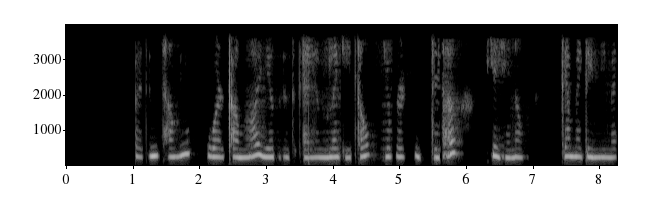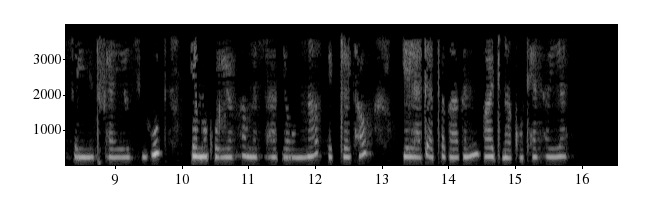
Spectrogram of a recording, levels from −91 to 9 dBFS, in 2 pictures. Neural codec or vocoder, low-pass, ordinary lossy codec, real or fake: codec, 24 kHz, 0.9 kbps, WavTokenizer, medium speech release version 2; 3.6 kHz; AAC, 16 kbps; fake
